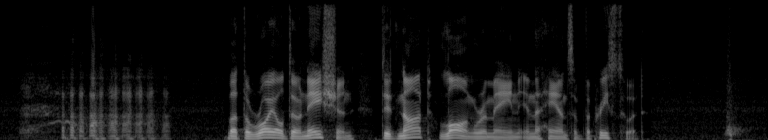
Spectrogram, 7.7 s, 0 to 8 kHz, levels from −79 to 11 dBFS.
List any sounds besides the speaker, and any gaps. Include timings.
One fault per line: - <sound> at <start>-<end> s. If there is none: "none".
- laugh at 0.2-1.7 s
- whoosh at 7.2-7.6 s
